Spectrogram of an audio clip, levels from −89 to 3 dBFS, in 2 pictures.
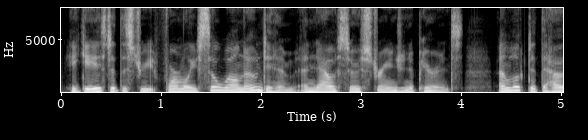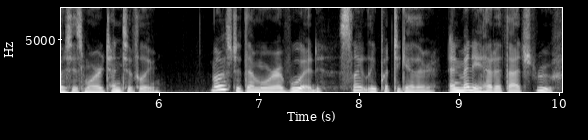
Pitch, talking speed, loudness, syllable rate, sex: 205 Hz, 235 wpm, -15 LUFS, 6.5 syllables/s, female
